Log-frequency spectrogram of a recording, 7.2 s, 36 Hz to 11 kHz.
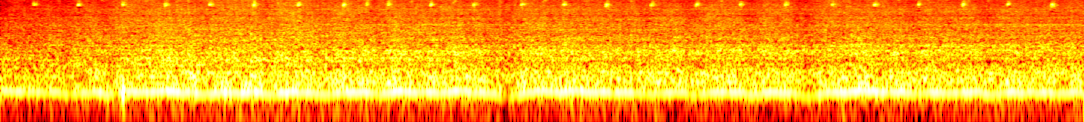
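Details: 1999 Jeep Cherokee XJ at cold startup idle: small periodic dips and a thin chirp from a squeaky fan belt. The engine misses and rpm fluctuates, with the TPS reading jumping from 0 to 17 at idle.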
